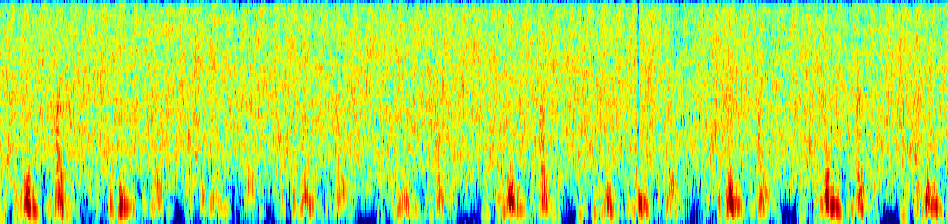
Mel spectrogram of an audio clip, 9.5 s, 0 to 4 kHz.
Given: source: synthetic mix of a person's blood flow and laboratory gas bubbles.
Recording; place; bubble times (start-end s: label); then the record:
Doppler ultrasound of blood flow; precordium
no bubbles
From the record:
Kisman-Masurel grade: 000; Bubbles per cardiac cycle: 0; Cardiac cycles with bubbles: 0%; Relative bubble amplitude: no bubbles discernible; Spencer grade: 0 (complete lack of bubble signals)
